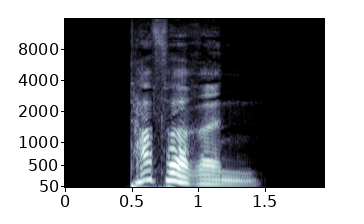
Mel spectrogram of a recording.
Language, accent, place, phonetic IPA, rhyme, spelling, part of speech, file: German, Germany, Berlin, [ˈtafəʁən], -afəʁən, tafferen, adjective, De-tafferen.ogg
- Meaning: inflection of taff: 1. strong genitive masculine/neuter singular comparative degree 2. weak/mixed genitive/dative all-gender singular comparative degree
